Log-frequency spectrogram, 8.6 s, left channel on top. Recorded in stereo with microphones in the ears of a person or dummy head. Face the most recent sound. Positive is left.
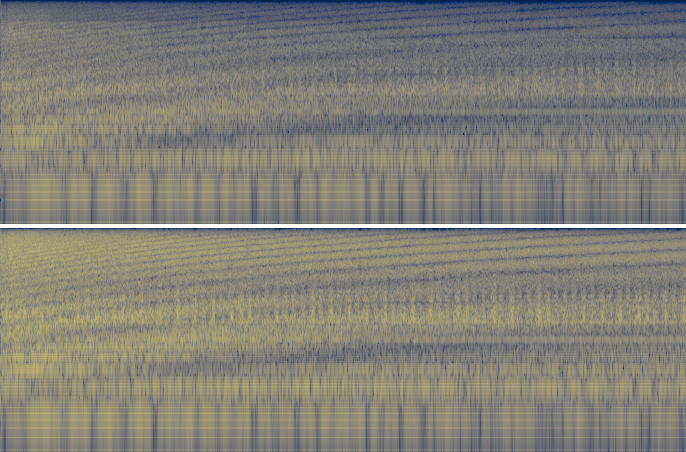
turn(degrees=-85)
